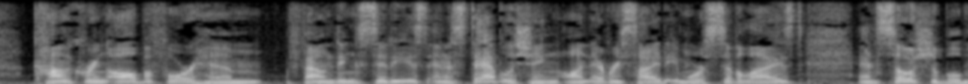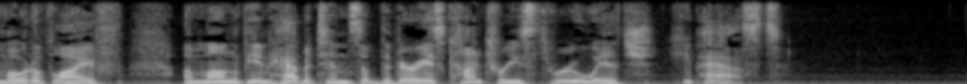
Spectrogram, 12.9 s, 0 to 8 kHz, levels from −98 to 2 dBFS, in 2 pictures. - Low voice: No, medium, 150 Hz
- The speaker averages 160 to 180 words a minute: No, average, 140 wpm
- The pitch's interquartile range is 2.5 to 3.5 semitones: No, average, 3.9 semitones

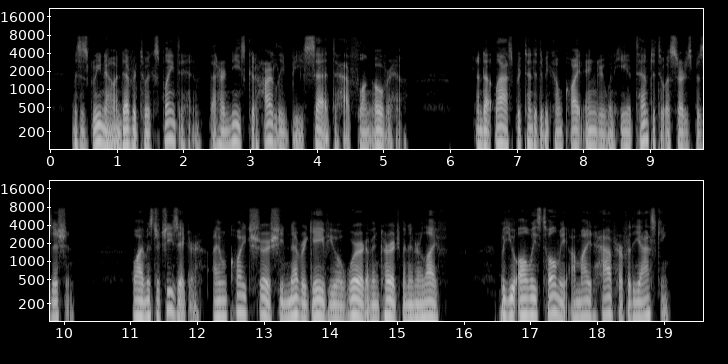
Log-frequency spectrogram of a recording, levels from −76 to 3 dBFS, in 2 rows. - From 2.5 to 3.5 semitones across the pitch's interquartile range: Yes, average, 2.9 semitones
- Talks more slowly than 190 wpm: No, average, 195 wpm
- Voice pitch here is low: Yes, low, 105 Hz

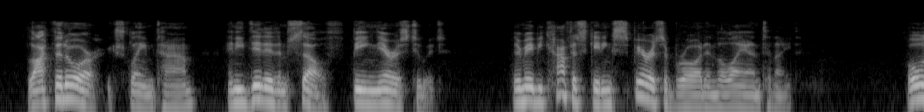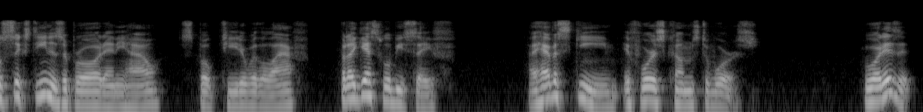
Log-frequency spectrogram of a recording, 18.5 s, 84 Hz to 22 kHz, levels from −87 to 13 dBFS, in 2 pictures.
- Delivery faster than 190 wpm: No, average, 170 wpm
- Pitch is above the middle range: No, low, 125 Hz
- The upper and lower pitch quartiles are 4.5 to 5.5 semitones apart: Yes, average, 5.0 semitones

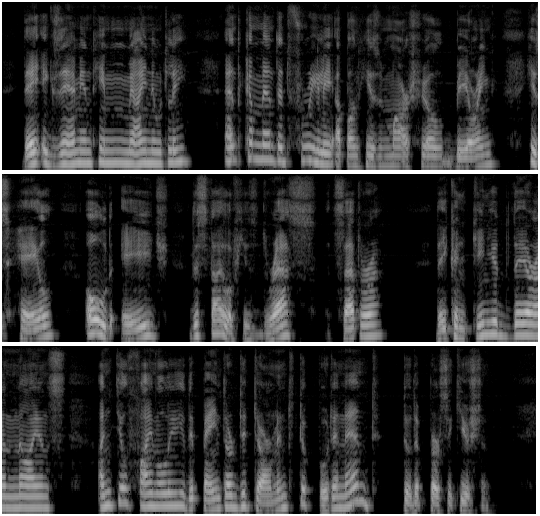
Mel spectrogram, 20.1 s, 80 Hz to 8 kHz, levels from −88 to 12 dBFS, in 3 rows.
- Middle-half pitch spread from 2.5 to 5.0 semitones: Yes, average, 4.0 semitones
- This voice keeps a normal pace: No, slow, 110 wpm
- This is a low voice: No, medium, 155 Hz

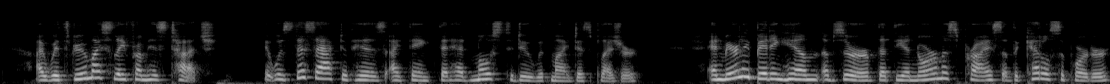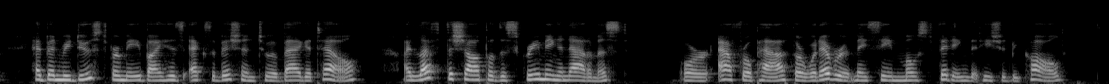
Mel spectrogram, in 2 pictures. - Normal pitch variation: Yes, average, 3.6 semitones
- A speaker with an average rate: Yes, average, 185 wpm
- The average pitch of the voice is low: No, high, 200 Hz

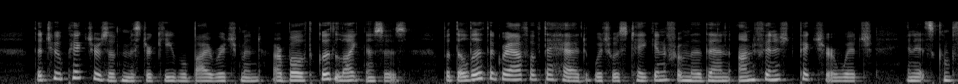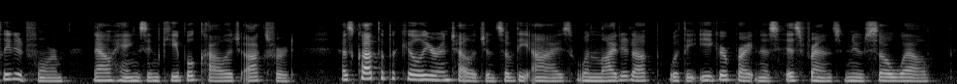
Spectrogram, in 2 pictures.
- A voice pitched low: No, medium, 175 Hz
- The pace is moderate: Yes, average, 180 wpm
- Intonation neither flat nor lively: Yes, average, 3.8 semitones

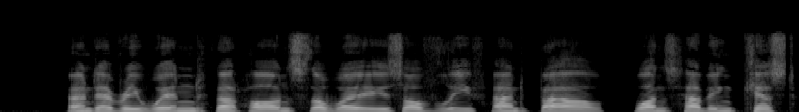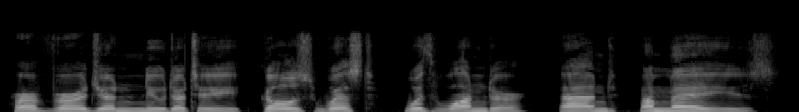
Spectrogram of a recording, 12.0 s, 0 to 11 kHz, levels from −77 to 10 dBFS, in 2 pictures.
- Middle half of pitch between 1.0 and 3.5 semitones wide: No, average, 4.0 semitones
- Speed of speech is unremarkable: No, slow, 115 wpm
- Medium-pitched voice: Yes, medium, 165 Hz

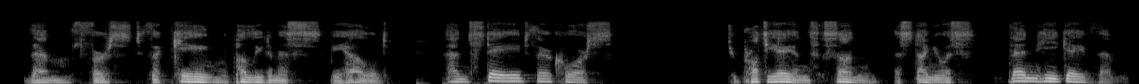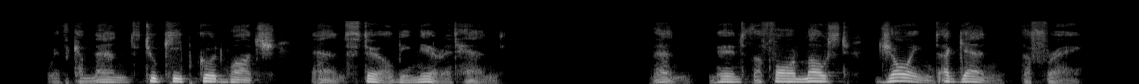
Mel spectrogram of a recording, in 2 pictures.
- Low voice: Yes, low, 110 Hz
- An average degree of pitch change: Yes, average, 4.4 semitones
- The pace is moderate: No, slow, 100 wpm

